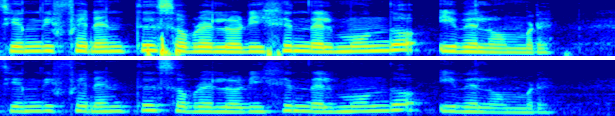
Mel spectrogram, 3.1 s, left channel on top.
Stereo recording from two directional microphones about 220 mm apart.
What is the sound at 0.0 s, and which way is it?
Speech, 35° left (ahead or behind).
